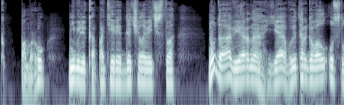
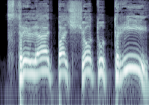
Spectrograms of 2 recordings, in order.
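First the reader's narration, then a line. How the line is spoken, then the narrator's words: Hoarse shout from the shore. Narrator (Russian): сипло крикнул с берега барон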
